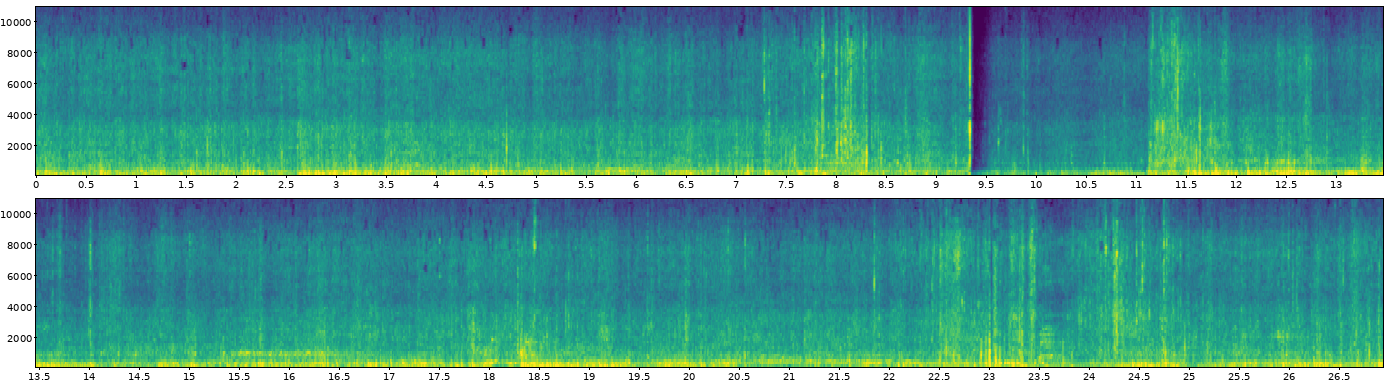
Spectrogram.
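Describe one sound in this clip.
Bicycle tyres crunch through deep snow.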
